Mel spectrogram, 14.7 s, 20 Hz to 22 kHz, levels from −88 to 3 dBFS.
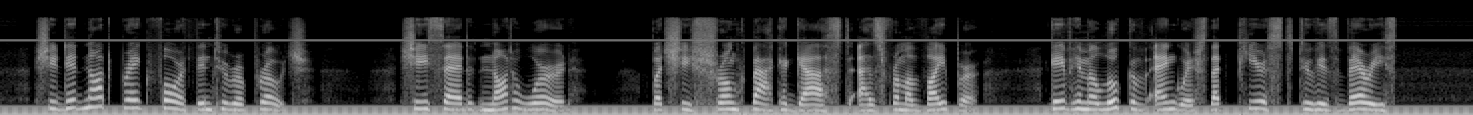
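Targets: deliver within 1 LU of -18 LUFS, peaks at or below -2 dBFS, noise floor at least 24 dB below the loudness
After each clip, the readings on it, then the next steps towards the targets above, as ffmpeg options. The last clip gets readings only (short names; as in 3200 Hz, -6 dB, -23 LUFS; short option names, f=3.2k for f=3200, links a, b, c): hum 60 Hz; harmonics up to 300 Hz; hum level -24 dBFS; steady tone 5200 Hz; tone level -44 dBFS; loudness -22.0 LUFS; peak -3.5 dBFS; loudness target -18.0 LUFS
-> -af "bandreject=f=60:t=h:w=6,bandreject=f=120:t=h:w=6,bandreject=f=180:t=h:w=6,bandreject=f=240:t=h:w=6,bandreject=f=300:t=h:w=6"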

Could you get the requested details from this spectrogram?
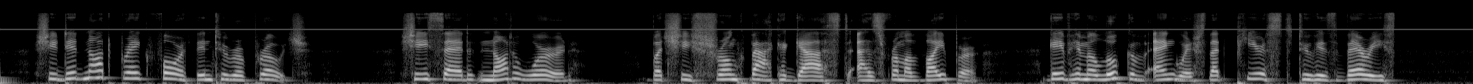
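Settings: hum none; steady tone 5200 Hz; tone level -44 dBFS
-> -af "bandreject=f=5.2k:w=30"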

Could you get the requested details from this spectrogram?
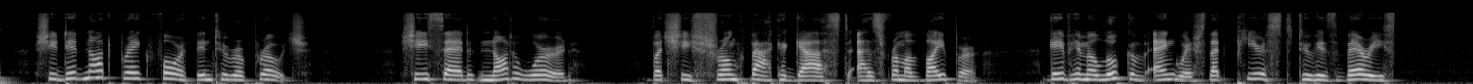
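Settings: steady tone none; loudness -22.5 LUFS; peak -5.0 dBFS; loudness target -18.0 LUFS
-> -af "volume=4.5dB,alimiter=limit=-2dB:level=0:latency=1"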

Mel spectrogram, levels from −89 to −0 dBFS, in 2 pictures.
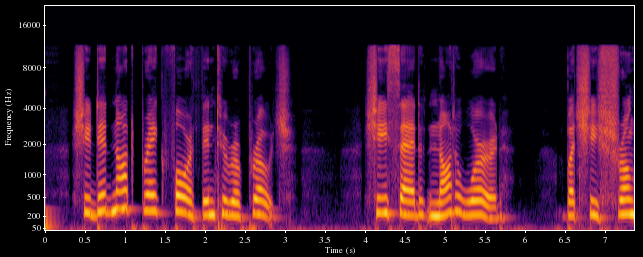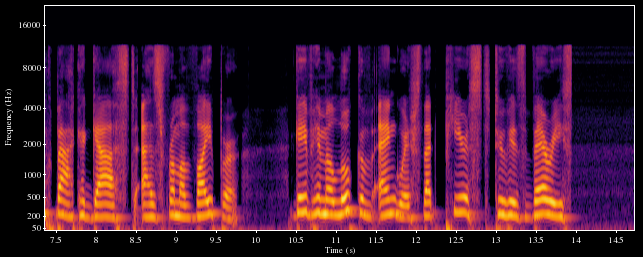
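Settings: loudness -18.0 LUFS; peak -2.0 dBFS; noise floor -55 dBFS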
